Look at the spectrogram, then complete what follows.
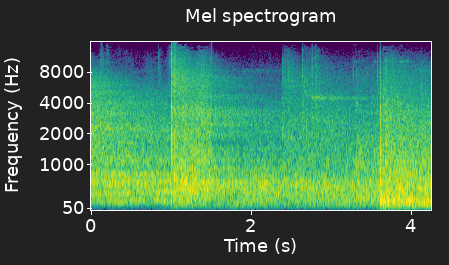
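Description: Badminton rackets hitting a shuttlecock during a doubles rally, with one sharp hit about a second in and fainter hits later, over the steady background noise of an echoing sports hall. A louder, duller thud comes near the end.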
